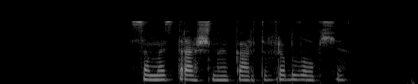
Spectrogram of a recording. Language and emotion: Russian, neutral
